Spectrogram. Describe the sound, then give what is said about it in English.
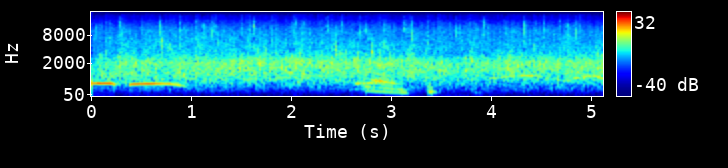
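A crowd applauds steadily and loudly throughout, a dense wash of clapping with a few brief cheers and voices rising above it. “my God, the crowd couldn't, they won't stop. They're so excited to see you guys.”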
